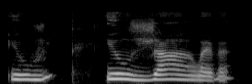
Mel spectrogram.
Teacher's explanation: we marry the two and just make it both a long open A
